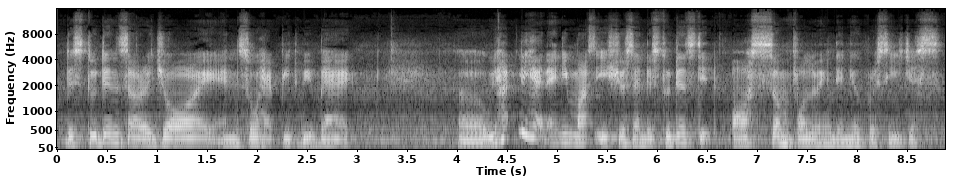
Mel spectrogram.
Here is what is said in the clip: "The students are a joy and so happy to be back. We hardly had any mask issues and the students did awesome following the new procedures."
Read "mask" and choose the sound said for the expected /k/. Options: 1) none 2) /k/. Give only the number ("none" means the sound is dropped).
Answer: 1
